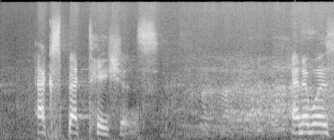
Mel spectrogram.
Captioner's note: group laughter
